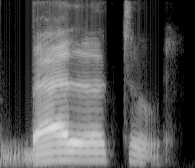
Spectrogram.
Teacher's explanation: Nah, maka ini nggak tepat karena lam dia tidak ada sifat syiddah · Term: lam sukun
